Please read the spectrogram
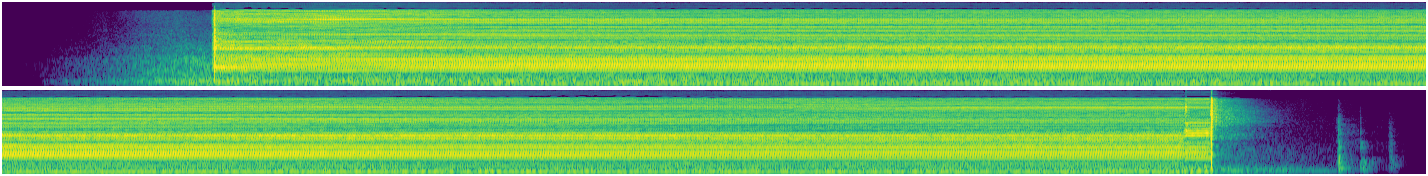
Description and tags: Barbershop t-edgers.
barber, barber-shop, barbershop, clipper-cut, clippercut, clippers, edger, hair, hair-cut, haircut, haircutting, tedger, t-edgers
